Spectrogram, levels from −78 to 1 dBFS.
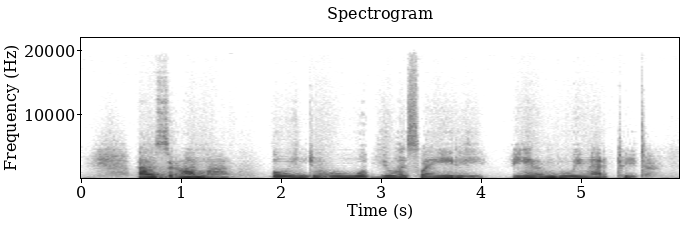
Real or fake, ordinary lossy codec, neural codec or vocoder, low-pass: fake; none; codec, 44.1 kHz, 0.9 kbps, DAC; 19.8 kHz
